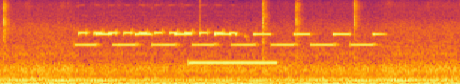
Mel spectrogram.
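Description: A warning tone beeps repeatedly in a driver's cab.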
